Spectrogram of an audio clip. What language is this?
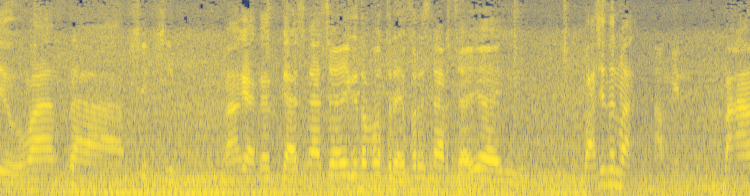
Indonesian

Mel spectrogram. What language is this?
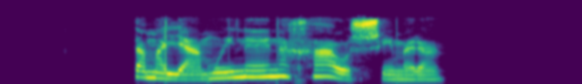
Greek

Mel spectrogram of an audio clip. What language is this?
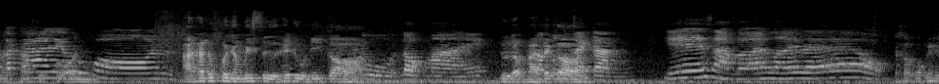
Thai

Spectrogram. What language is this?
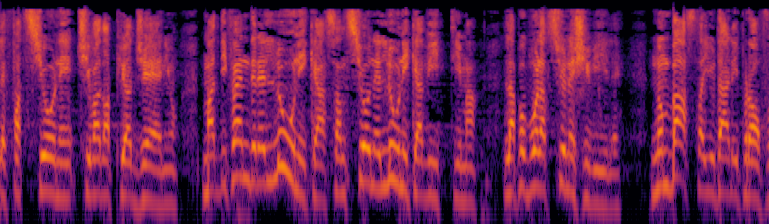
Italian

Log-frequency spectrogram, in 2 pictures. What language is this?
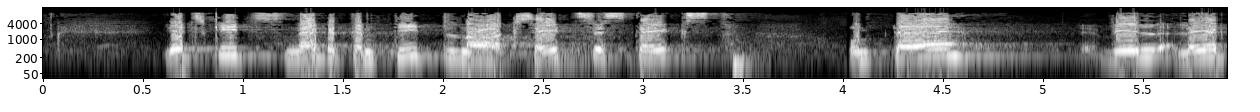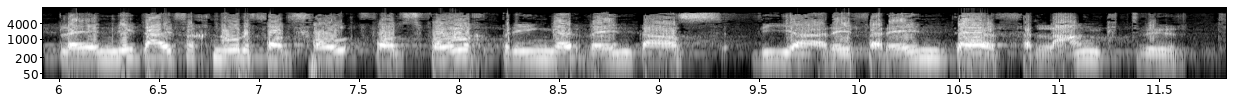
Swiss German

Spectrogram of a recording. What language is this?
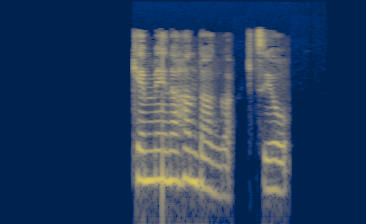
Japanese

